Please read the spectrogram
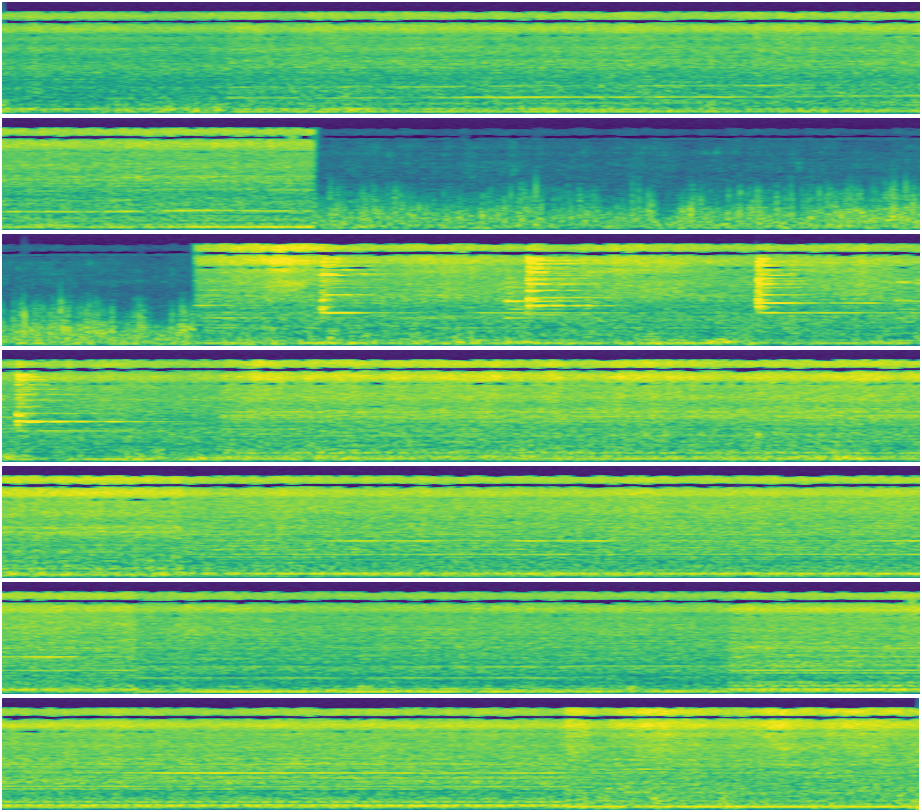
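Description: Twin outboard motors running under way, a steady low drone with wind and water noise; the engine pitch rises slowly over the first few seconds, and the sound shifts abruptly several times.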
